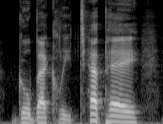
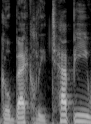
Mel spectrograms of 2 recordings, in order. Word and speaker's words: Göbekli Tepe: I also spent a good portion of the episode explaining the significance of an archaeological site known as Göbekli Tepe. And yes, it is pronounced Göbekli Tepe and not Göbekli Tepe, which apparently I said a couple times.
